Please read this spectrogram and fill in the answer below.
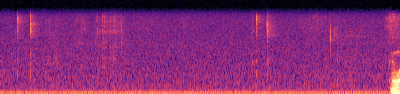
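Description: A few faint, separate clicks from a computer keyboard and mouse as code is edited, over a low steady hum.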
